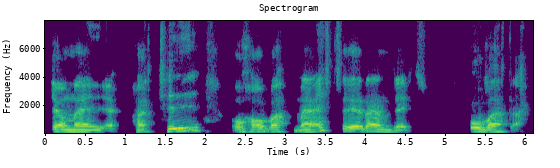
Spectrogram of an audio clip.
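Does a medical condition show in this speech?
Yes: cerebral palsy; motor skills and balance affected, intellect unaffected, involuntary jerks, visible disability.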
